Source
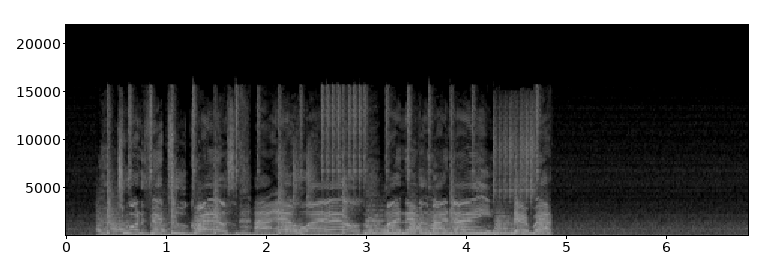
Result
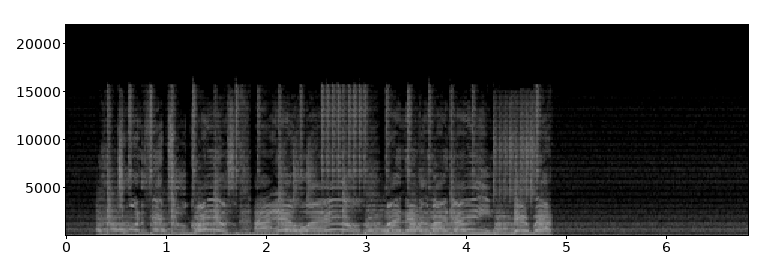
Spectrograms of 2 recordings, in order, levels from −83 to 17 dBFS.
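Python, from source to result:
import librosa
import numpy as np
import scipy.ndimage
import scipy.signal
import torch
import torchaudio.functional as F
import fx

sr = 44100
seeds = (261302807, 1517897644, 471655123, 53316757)

y = x + 0.94 * np.pad(x, (int(1.6 * sr / 1000.0), 0))[:len(x)]
y = F.gain(torch.from_numpy(y), -4.0).numpy()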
